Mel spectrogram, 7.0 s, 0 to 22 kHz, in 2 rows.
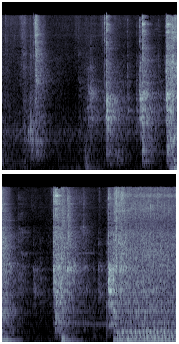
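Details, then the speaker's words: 1995 Polaris Magnum 425 4x4 ATV, not run in years: short uneven rev bursts sag and die before it catches and runs rough; really boggy, possibly lean since pressing the airbox helps, or worn cam lobes or tight intake valves. "So it's really, really boggy. Not sure what's going on."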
